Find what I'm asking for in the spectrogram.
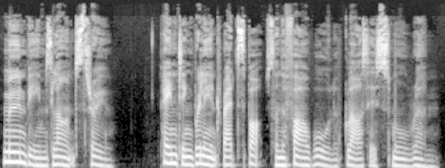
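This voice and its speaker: A woman narrating a fantasy audiobook in a steady, measured reading on a close studio mic. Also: extremely low pitch, no room sound. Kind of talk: scripted narration.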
